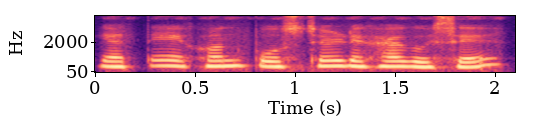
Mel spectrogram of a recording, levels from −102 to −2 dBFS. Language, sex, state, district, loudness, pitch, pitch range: Assamese, female, Assam, Kamrup Metropolitan, -12 LUFS, 245 Hz, 230-255 Hz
